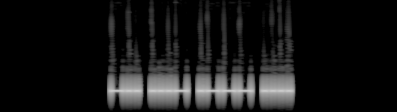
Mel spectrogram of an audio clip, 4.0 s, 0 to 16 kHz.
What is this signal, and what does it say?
Morse code, heard as a keyed tone, about 30 wpm, 700 Hz. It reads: DVJH
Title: Four Challenging Letter-Number Combinations 30wpm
